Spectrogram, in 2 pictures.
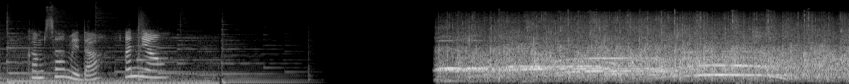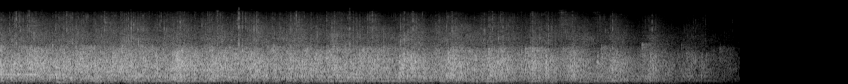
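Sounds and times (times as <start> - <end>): crowd applauding: 4.4 - 15.9.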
